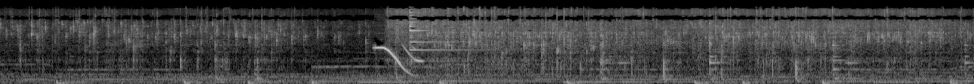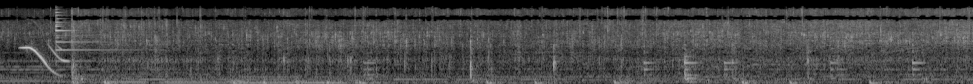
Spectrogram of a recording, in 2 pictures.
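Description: Hot oil sizzling in a nonstick wok as garlic, then sliced onion, then tomato are sautéed and stirred with a wooden spatula. The sizzle gets louder about four seconds in. A loud falling whistle-like tone sweeps down twice, about four and ten seconds in.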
